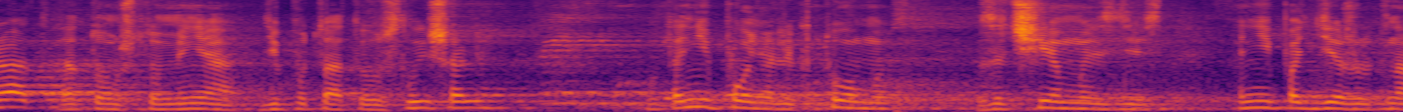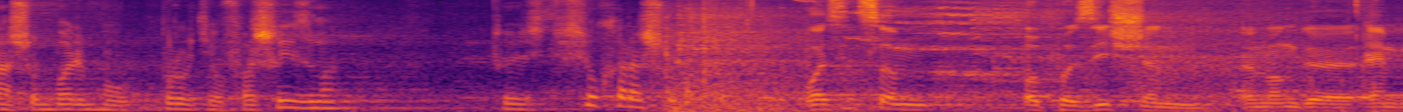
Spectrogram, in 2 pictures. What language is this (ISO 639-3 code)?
rus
